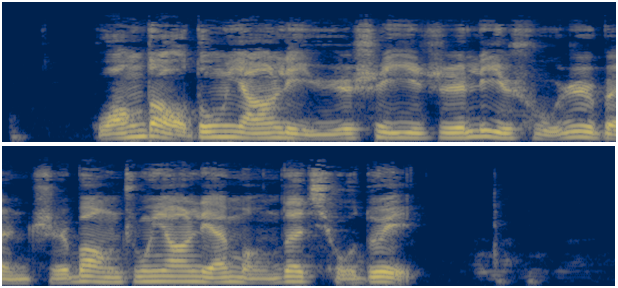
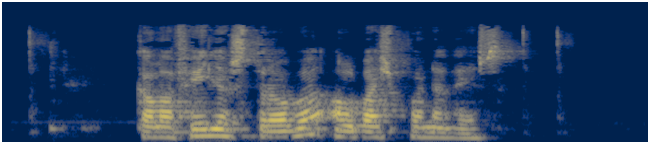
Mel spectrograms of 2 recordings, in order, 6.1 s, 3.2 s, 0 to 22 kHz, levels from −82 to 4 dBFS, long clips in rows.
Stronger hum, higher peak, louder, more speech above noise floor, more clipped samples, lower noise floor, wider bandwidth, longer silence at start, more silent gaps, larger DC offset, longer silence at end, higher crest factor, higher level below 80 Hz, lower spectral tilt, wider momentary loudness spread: neither; about the same, 0 dBFS vs -2 dBFS; about the same, -18 LUFS vs -18 LUFS; first, 36 dB vs 31 dB; neither; first, -55 dBFS vs -48 dBFS; first, 14.5 kHz vs 11.5 kHz; first, 0.5 s vs 0.25 s; neither; neither; first, 1 s vs 0.7 s; about the same, 18 dB vs 18 dB; first, -56 dBFS vs -68 dBFS; about the same, -4 dB/octave vs -3.5 dB/octave; second, 5 LU vs 8 LU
